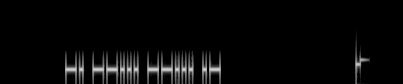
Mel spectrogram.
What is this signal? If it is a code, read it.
Morse code, heard as a keyed tone, about 34 wpm, 700 Hz. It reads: N77A
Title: Common Cut Numbers - 4-Digit 35wpm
